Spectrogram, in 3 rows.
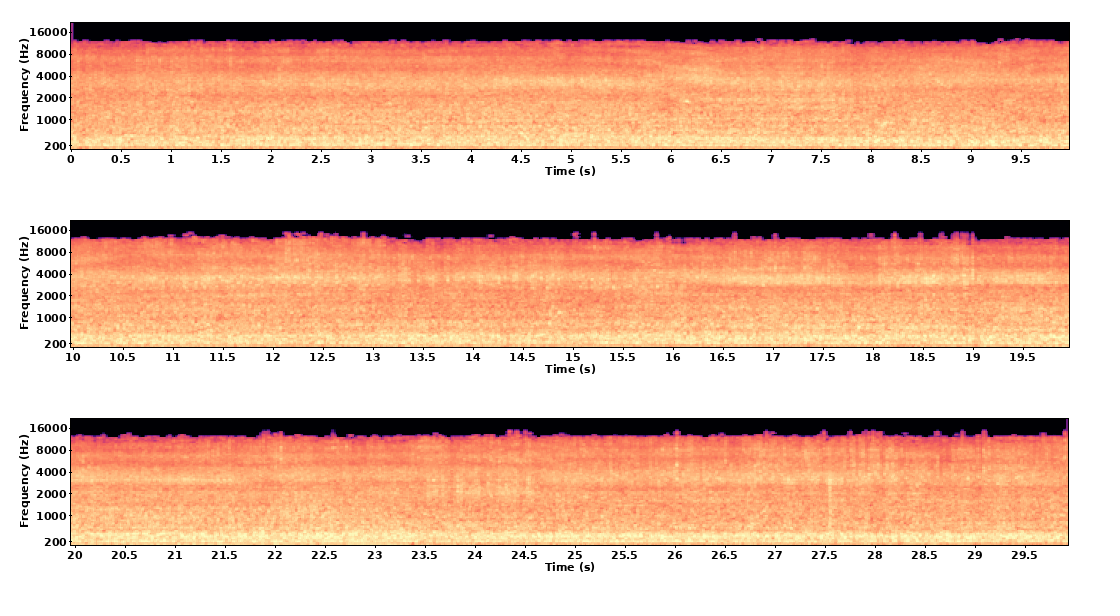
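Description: Supermarine Spitfire V12 piston engines running at low power as the fighters taxi, a steady propeller-engine drone.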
